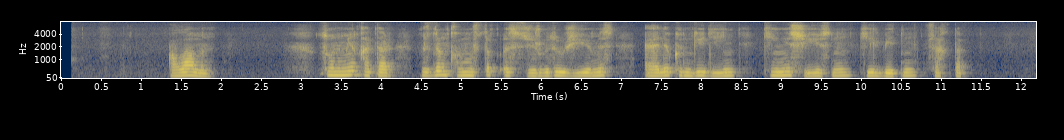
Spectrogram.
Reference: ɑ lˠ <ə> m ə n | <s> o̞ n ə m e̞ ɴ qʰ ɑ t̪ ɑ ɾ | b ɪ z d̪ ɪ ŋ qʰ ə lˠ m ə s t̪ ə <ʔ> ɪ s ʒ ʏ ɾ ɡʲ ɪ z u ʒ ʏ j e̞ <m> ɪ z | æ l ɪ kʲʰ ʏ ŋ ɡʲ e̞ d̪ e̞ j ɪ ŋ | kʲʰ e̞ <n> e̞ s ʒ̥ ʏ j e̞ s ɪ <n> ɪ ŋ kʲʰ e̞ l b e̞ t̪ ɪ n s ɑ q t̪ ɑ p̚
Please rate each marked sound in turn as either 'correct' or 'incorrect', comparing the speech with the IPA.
incorrect: ɑ, correct, incorrect: q, correct, incorrect: ŋ, correct

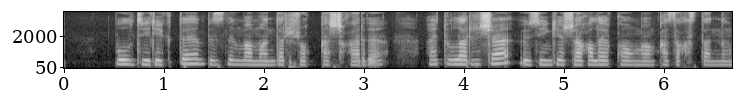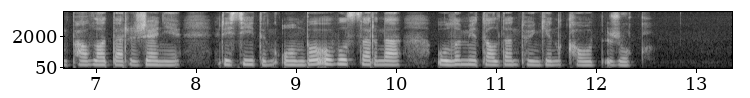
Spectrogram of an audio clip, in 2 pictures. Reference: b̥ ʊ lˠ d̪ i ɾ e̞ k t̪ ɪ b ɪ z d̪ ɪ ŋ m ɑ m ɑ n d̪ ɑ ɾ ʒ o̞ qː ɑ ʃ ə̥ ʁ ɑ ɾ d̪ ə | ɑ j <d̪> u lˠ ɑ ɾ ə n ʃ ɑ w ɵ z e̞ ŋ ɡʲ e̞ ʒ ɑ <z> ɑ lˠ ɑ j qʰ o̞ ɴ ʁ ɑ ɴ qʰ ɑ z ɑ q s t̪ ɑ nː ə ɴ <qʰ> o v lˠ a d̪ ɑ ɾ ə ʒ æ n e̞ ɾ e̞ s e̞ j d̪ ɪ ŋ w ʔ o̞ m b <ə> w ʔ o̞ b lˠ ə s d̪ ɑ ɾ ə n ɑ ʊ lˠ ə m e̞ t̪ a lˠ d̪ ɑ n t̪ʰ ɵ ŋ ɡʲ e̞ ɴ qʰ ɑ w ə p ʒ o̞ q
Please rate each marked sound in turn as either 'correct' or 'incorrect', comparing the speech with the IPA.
incorrect: t̪, incorrect: ʁ, incorrect: pʰ, correct

